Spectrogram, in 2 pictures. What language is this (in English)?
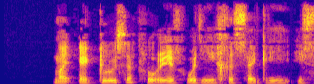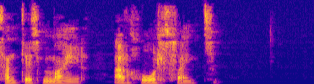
Welsh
